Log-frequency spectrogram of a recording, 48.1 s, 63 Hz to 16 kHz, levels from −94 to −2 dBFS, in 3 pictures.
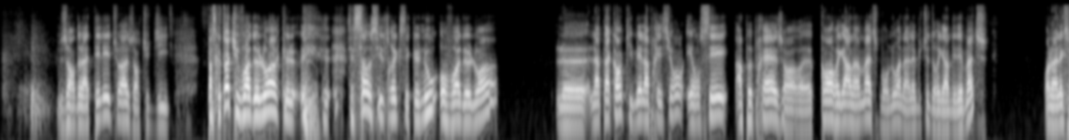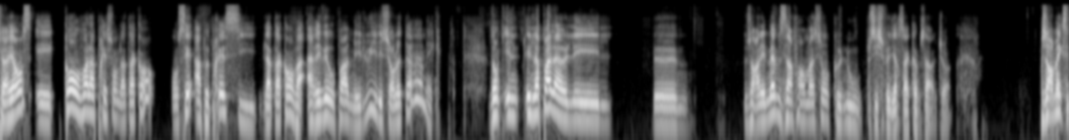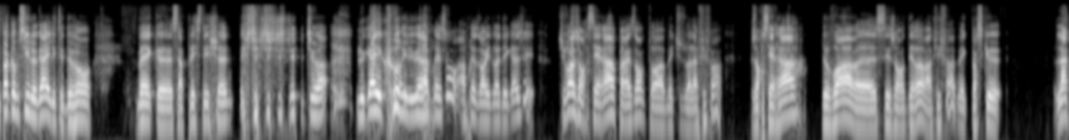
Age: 30-49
